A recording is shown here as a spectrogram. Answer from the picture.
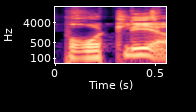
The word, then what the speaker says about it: Brotli: Spricht man das wirklich Brotli aus? – Ja, Brotli oder Brotli, alles, was die machen, sind ja so Schweizer Kaffee, Zöpfli und was weiß ich.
